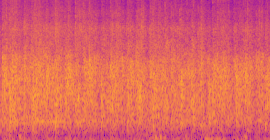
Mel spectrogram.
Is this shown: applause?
yes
